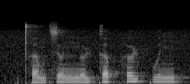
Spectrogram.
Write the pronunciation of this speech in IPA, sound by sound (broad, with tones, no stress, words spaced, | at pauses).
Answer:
t̪ʰɐ˨˧mt͡sɵ˧nn̪ɵ˧ɥ kɐ˧p̚hɵ˥ɥ kʷɪ˥ŋ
